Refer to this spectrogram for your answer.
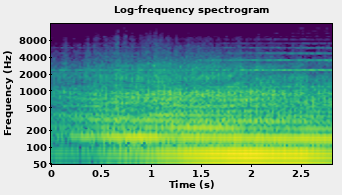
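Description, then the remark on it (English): Loud, steady drone of a Cessna propeller plane's engine heard from inside, with strong low harmonic hum and wind rushing into the fuselage, as skydivers ready to jump; it swells slightly at the start then holds constant, no voices. “There are propellers spinning. It's windy. Wind rushes into the fuselage and you feel it on your face.”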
